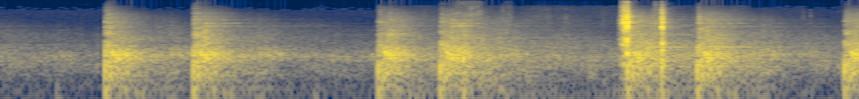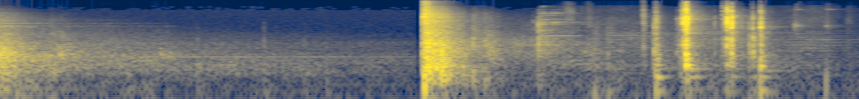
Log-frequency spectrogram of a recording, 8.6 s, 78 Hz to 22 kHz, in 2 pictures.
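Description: A rifle fires five shots at a 100-yard target on an NRL22 shooting range. Each report is sharp and loud, spaced a second or so apart, and a few quick metallic clangs follow near the end.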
